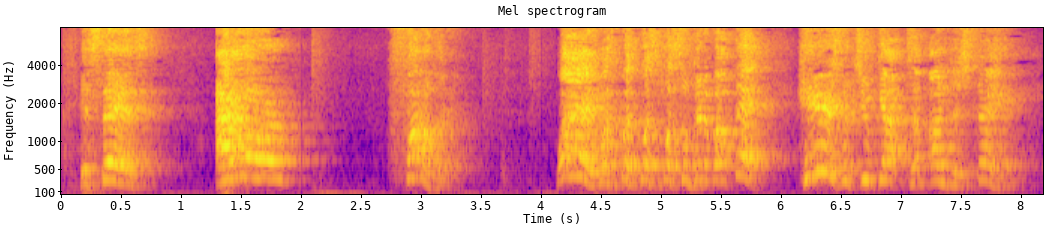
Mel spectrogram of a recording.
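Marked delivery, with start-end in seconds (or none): 0.2-3.3 loud, raised shouting. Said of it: "I'm gonna go ahead and shout".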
